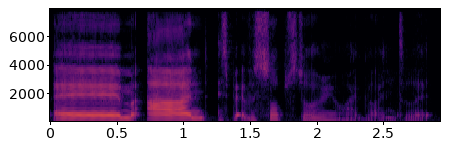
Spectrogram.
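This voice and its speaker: A man's voice: mid-range voice, fairly even intonation, fast, creaky, fairly bright tone, clear, resonant tone. A man, chatting casually and informally as a podcast guest. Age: 20s. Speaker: podcast guest, horse rider. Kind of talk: casual conversation.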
